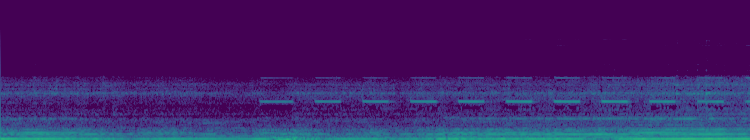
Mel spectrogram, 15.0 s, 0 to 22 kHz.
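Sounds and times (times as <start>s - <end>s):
low engine rumble: 0.0s - 15.0s
reverse backup alarm beeping: 6.3s - 15.0s.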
